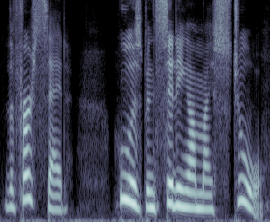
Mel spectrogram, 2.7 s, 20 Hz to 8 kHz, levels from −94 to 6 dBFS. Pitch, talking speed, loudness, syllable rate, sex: 235 Hz, 220 wpm, -17 LUFS, 5.2 syllables/s, female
